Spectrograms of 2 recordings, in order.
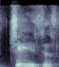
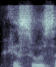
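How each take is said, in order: First: High, loud preacher's cry. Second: "Jesus" said the Spanish way, hey-SOOS; Spanish pronunciation. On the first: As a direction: boom the name like a televangelist. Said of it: "like one of those flabby-jowled T V preachers". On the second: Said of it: "I mumble". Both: Acted.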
